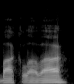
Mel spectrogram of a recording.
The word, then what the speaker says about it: baklava: If you know what a baklava is, or in the way the Greeks pronounce it, baklava, it's phyllo dough with nuts and honey and, layer after layer after layer.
